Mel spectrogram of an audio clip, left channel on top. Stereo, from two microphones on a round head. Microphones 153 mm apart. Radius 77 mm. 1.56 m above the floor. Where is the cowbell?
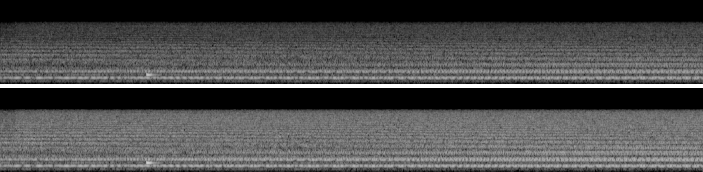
85° right.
